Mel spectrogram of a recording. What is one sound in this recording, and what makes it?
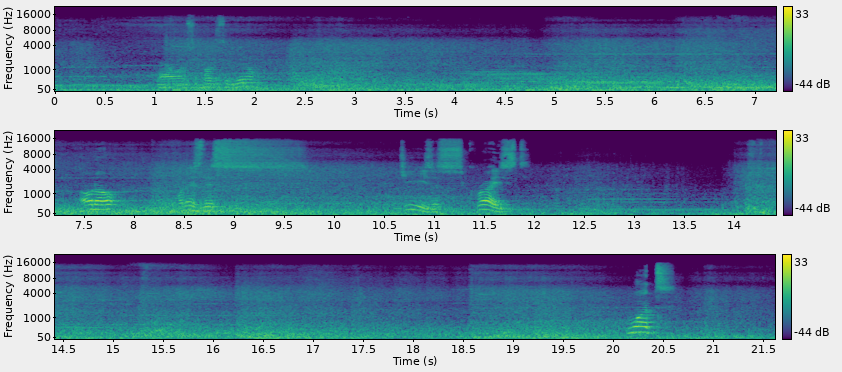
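A young man talks with animation through a close microphone.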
